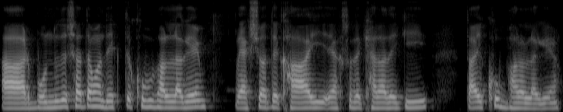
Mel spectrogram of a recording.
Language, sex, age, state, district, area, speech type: Bengali, male, 30-45, West Bengal, South 24 Parganas, rural, spontaneous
